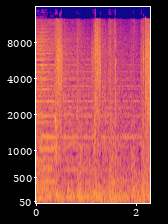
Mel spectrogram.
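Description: Two film fight punch sound effects, sharp hits about three-quarters of a second apart, over the background score.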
